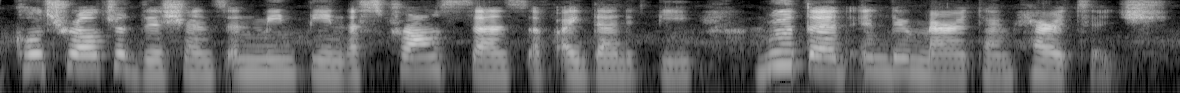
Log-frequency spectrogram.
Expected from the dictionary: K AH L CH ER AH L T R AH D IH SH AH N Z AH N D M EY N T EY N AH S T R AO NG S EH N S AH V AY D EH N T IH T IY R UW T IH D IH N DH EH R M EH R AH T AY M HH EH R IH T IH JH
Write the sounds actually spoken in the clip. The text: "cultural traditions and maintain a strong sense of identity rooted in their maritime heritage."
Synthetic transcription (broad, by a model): K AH L CH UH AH L T R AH D IH SH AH N S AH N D M EY N T EY N AH S T R AO NG S EH N S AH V AY D EH N T IH T IY R UW T IH D IH N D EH R M EH R AH T AY M HH EH R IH T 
